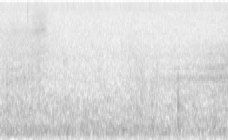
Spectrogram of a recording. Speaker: so now the kiln is firing you will hear the relay clicking on and off when it is firing to reach a new temperature just like that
